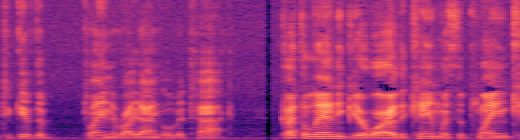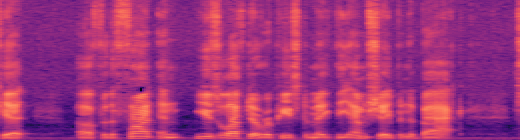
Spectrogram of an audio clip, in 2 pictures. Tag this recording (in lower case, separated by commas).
speech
